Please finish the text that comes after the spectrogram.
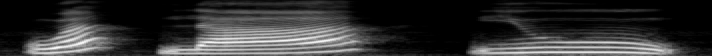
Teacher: و شارٹ ہوگا، لا حرف مدہ ایک الف کے برابر کھینچیں گے. و لا یو، واو ساکن سے پہلے پیش حرف مدہ ایک الف کے برابر کھینچیں گے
